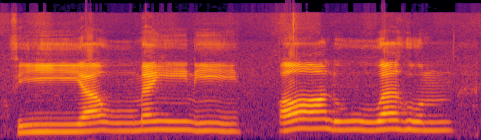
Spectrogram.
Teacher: Jadi tidak dibaca idgham, dibaca panjang aja.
